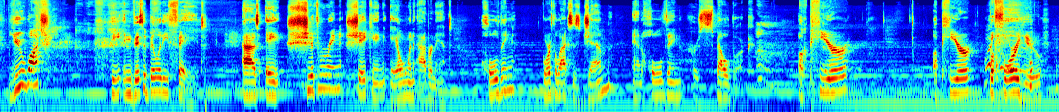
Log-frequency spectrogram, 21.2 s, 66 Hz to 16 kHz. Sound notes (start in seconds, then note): 15.2 gasps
